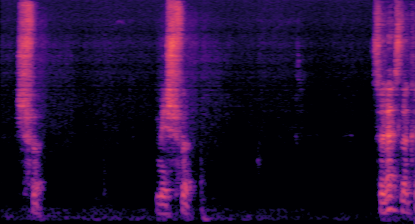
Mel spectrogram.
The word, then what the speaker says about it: cheveux: So what we're going to do is we're also going to devoice the V sound in the middle and make it a F. So we can pronounce cheveux as cheveux.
